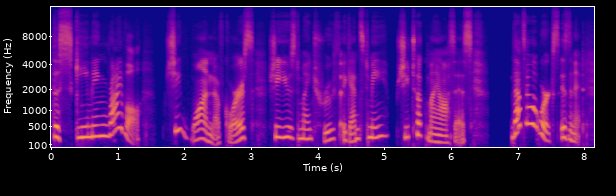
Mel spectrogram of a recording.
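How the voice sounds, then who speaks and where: A woman playing a traumatized, meticulous archivist, narrating a psychological horror drama in a brooding, deliberate way. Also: a little high, wildly swooping pitch, no echo, clean studio sound. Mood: uneasy, brooding. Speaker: narrator and lead character of an audio drama.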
